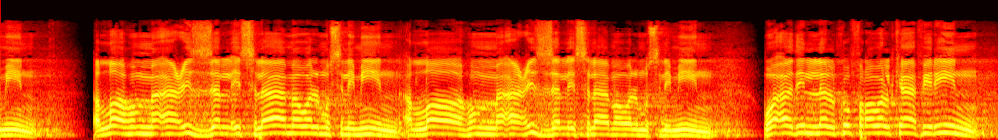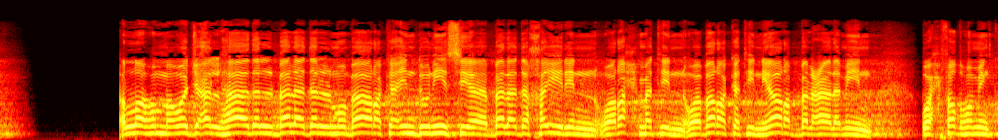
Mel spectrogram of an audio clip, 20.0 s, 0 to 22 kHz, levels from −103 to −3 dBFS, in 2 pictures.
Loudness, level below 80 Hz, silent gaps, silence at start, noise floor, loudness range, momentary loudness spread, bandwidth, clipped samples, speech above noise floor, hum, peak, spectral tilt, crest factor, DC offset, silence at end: -21 LUFS; -58 dBFS; none; 0 s; -81 dBFS; 2 LU; 4 LU; 12.5 kHz; under 0.1%; 60 dB; none; -4 dBFS; -5 dB/octave; 18 dB; under 0.1%; 0 s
